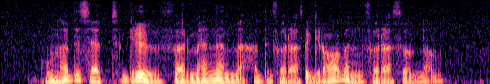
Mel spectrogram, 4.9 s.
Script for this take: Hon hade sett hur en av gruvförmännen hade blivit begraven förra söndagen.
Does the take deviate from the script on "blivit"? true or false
true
